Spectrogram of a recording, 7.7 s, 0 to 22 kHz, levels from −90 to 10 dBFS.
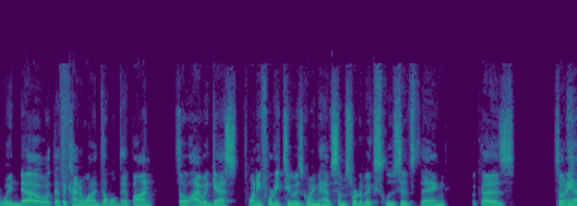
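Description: Right near the start, from about 0.78 to 0.93 s, there's a wireless microphone noise hit: a quick swish of static lasting roughly 150 ms that washes over the speech. The FM radio link between the mic pack and the receiver dipped because reflected copies of the signal arrived out of step and partly cancelled. With the carrier weakened, the receiver's own hiss came up through the audio, and that's the brief static burst you hear.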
